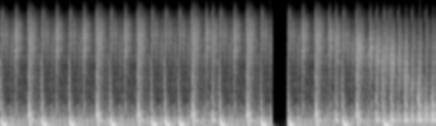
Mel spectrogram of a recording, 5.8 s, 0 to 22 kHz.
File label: 165, Drum Loops, Drum & Bass; 90 s Sample CDs; Total Drum&Bass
